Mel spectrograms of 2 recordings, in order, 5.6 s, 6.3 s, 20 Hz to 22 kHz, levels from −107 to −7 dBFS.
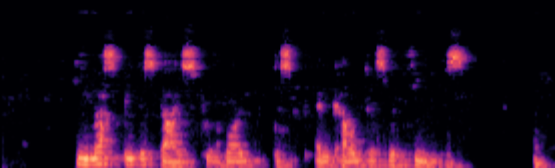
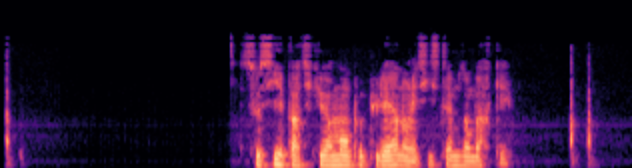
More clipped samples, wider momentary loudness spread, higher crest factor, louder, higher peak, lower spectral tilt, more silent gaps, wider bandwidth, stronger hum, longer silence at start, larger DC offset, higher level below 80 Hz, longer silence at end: neither; second, 12 LU vs 17 LU; about the same, 20 dB vs 20 dB; second, -33 LUFS vs -23 LUFS; second, -14 dBFS vs -4 dBFS; second, -4 dB/octave vs -7.5 dB/octave; first, 4.81-5.32 s vs none; second, 7.4 kHz vs 9.2 kHz; neither; first, 0.75 s vs 0.05 s; neither; about the same, -60 dBFS vs -58 dBFS; second, 0.1 s vs 0.4 s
